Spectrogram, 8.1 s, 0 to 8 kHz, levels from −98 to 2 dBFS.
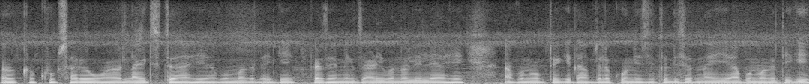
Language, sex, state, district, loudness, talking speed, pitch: Marathi, male, Maharashtra, Aurangabad, -17 LUFS, 205 wpm, 130 Hz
